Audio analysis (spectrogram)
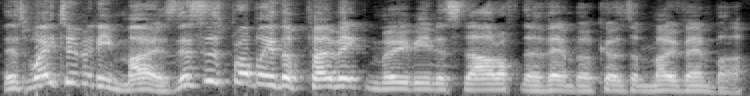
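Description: A man's voice: on the high side, expressive, fairly quick. A man from Canada riffing casually on a movie, joking and laughing often. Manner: jokey, laughs often, quotes lines in silly voices. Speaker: movie commentary host.

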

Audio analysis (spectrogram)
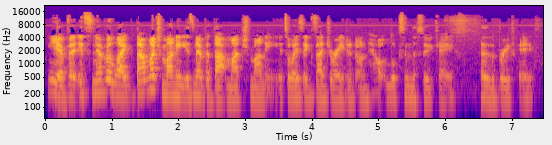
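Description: A woman's voice: sits low, steady tone, normal speed, few pauses, fairly bright tone, slightly rough, poor audio. A young woman casually co-hosting a movie commentary, joking, sarcastic and swearing freely. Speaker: co-host.

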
